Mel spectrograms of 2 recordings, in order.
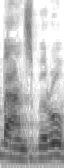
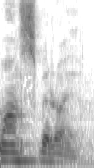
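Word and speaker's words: Wansbrough: بیشتر میگن ونزبرو، ولی من تو فورو رفتم نگاه کردم تلفظ صحیحش وانسبراه.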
